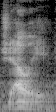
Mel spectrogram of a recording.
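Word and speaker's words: Hjelle: I think it's pronounced Jelly, H-J-E-L-L-E. I'm sure a lot of people say Sean Hajelli, but I think it's Sean. We gotta double check that.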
